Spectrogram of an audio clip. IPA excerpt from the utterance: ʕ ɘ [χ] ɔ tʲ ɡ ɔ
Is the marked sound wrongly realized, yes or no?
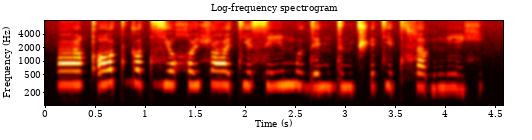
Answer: yes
